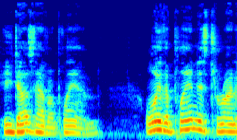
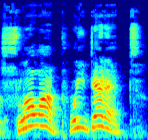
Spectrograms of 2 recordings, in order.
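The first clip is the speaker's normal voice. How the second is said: excited triumph; 9 semitones higher, 8 dB louder, slower than usual. A narrator's reading. Calling to stop in pond.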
